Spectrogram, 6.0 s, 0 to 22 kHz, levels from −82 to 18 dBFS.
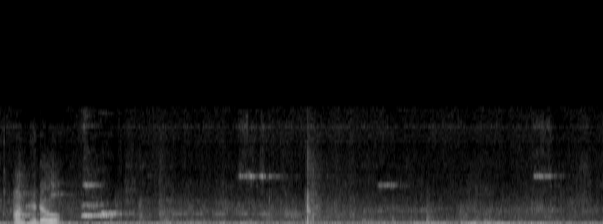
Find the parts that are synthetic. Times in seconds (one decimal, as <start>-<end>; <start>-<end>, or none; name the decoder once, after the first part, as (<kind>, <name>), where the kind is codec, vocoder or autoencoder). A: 0.0-6.0 (codec, HILCodec)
